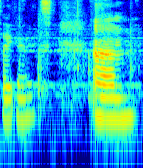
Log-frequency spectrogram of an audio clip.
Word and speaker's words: zeitgeist: We know how Pulp Fiction, like, gets passed down through the zeitgeist. That's how you say it, zeitgeist.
